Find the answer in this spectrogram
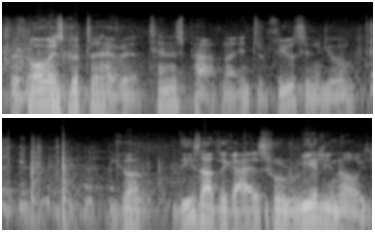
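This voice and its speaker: Over noticeable background noise, a man with a strong German accent speaks at a medium pitch. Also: ordinary pitch variation, moderate pace. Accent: German, heavy. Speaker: author. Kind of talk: reading and conversation.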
